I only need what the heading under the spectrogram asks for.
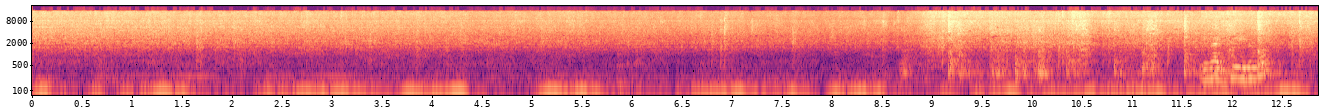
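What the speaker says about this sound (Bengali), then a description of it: "এবার দিয়ে দেবো আদা বাটা আর রসুন বাটা। ভালো করে লাল লাল করে ভেজে নেব।" Ginger and garlic paste frying in a pan, a soft sizzle under steady rhythmic stirring scrapes, turning into a brighter, louder hiss near the end, close and without talk.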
